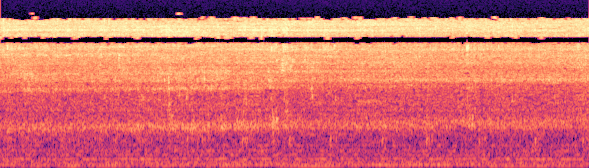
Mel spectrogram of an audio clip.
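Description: Water running steadily from a garden hose, filling containers of soaking seeds.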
